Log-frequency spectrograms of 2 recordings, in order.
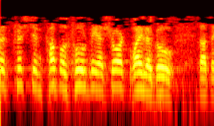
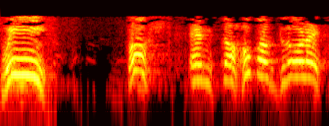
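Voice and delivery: proclaiming quote; 7 semitones higher, 4 dB louder, much slower than usual. Retold or imitated. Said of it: "He says".

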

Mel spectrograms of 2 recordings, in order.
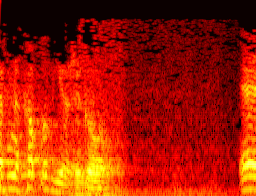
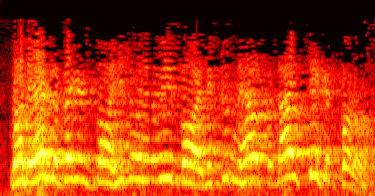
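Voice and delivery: put-on high childlike voice begging his mother; pleading little boy; 10 semitones higher than usual. Small boy begging his mother to spare his brother, high pleading voice.

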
